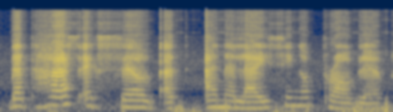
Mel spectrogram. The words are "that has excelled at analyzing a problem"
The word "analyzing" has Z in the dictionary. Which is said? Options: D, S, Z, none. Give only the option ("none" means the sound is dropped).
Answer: S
